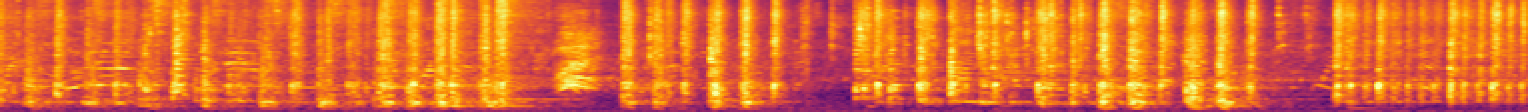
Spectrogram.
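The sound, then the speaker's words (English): Drums beat in a steady marching rhythm with a crowd murmuring and shouting underneath, the cadence pausing briefly twice before resuming, like a parade band passing at a moderate distance. “the sound of marching bands in the distance, the thunder of drums.”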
